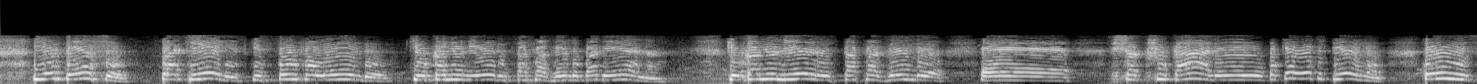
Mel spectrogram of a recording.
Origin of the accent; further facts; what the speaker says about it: Chapecó, Santa Catarina, Brazil; eu sou da cidade de Chapecó, eu estou aqui há uma semana e quatro dias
